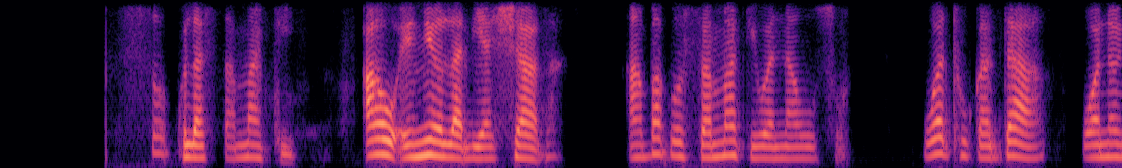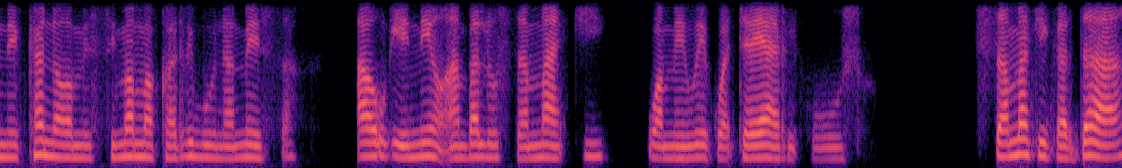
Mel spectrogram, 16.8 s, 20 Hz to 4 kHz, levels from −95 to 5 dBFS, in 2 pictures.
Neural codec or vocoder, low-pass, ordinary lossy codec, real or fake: codec, 16 kHz in and 24 kHz out, 0.9 kbps, LongCat-Audio-Codec, four codebook decoder; 3.6 kHz; Opus, 16 kbps; fake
